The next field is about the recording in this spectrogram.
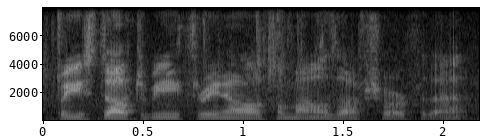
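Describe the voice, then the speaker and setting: A man from western Canada, hosting a casual live Q&A from his sailboat, reading out viewer comments and answering them in a relaxed, rambling way. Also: lowish voice, very fast, creaky, a little hiss or hum. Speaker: livestream host answering viewer questions. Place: on a sailboat at a marina.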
